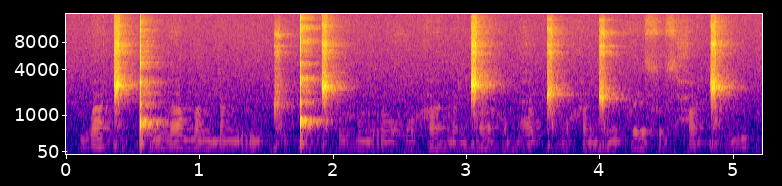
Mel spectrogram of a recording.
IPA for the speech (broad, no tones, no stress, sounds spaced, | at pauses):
w a ɡ͡ǁ ɛ ǃʼ u l a m a m j a ŋ r u ɡ͡ǁ u ɡ͡ǃ e ǁʰ ɤ ɦ ɔ̃ r ɔ f ɔ h a ŋ a ŋ͡ǁ ã ɦ ɔ m ʕ ɯ ɡ͡ǁ ɔ h a ŋ͡ǁ ũ f ɛ s ɤ s ħ a ɡ͡ǁ ɯ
